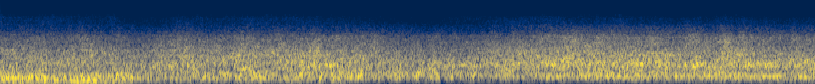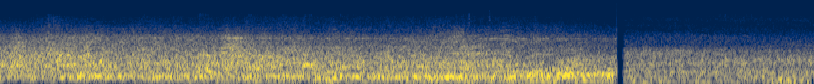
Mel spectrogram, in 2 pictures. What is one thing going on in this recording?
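A twin-engine jet airliner roars overhead as it climbs after takeoff.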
